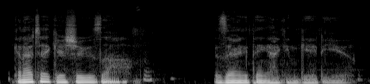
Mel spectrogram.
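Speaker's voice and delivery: put-on, mock sultry phone voice. Practicing for fun after being called a sex voice worker: put-on phone sex voice. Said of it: "I keep getting called a sex voice worker".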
